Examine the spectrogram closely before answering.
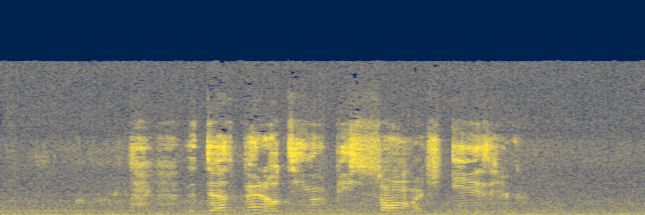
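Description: A young woman speaks in a tearful, pleading voice.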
